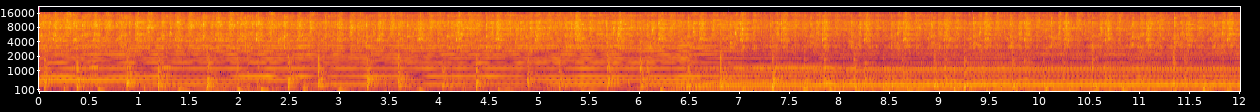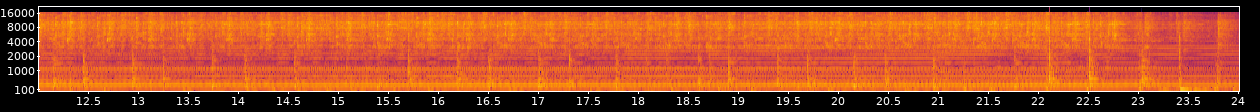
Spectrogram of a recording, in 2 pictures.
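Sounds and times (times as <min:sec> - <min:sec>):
shaken rattle: 0:00.0 - 0:23.2
dholak drum beat: 0:00.0 - 0:24.0
harmonium note: 0:00.0 - 0:24.0.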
